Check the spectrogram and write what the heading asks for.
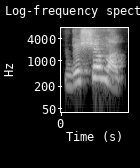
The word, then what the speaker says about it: visham: now the four type first is visha mug you can write it down in your pronunciation that's how you're going to pronounce visham which means fluctuated visham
